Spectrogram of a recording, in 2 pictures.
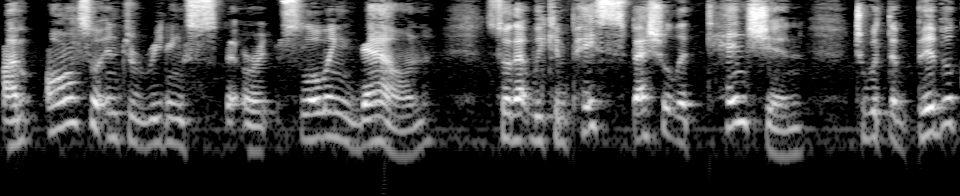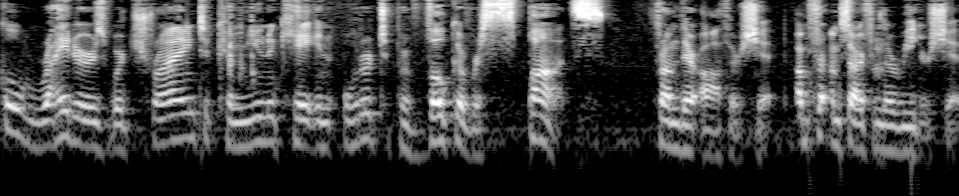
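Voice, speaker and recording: A man speaks with a northeastern US accent at a fairly high pitch. His intonation is lively. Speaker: Old Testament scholar and author. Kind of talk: podcast interview about the Bible. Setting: podcast. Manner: fast.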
